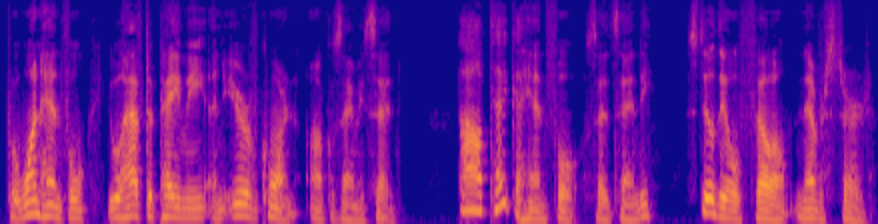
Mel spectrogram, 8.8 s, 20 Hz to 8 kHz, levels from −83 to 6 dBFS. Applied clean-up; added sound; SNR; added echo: none; none; none; none.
